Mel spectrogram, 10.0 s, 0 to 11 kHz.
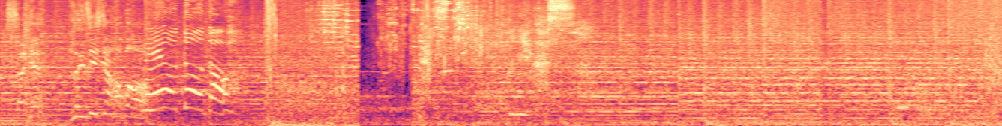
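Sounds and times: dramatic film score music: 0.0 - 10.0.

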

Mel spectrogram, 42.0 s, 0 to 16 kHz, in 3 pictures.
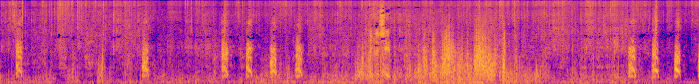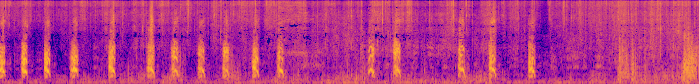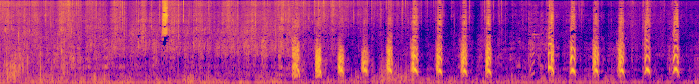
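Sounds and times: dog barking: 0.3 - 0.6, 2.5 - 3.1, 4.4 - 6.2, 12.5 - 20.0, 21.3 - 22.1, 23.0 - 24.8, 33.8 - 37.8, 38.6 - 41.6.

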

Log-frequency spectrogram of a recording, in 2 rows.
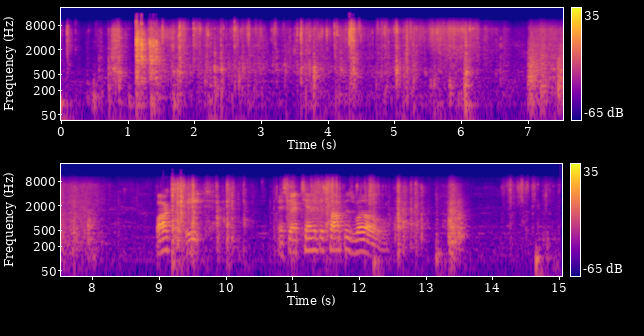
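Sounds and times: plastic shrink-wrap crinkling and tearing: 0.1 - 6.5, 9.2 - 13.1, 14.2 - 15.0.

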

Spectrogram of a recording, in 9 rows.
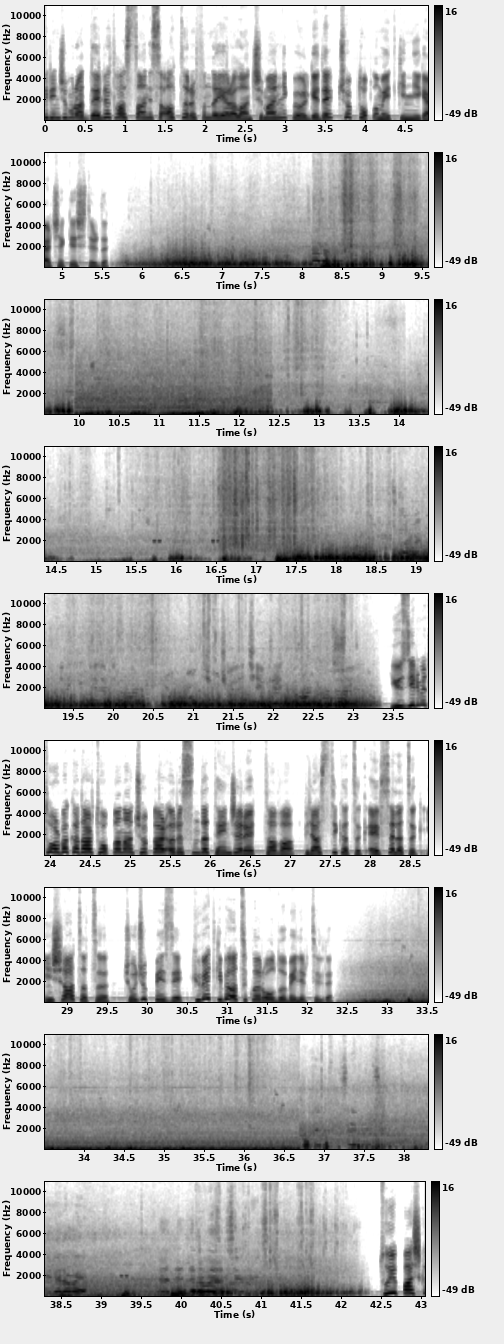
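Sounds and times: wind on microphone: 5.6 - 23.4, 32.4 - 42.4
plastic bin bag rustling: 8.2 - 9.9, 12.4 - 13.3, 15.8 - 18.2.

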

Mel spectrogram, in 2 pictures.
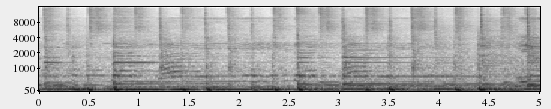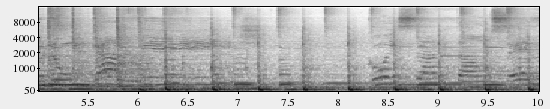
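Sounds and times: woman singing: 0.0 - 7.5, 8.1 - 10.0
bass guitar: 0.0 - 10.0
drum kit beat: 0.0 - 10.0.

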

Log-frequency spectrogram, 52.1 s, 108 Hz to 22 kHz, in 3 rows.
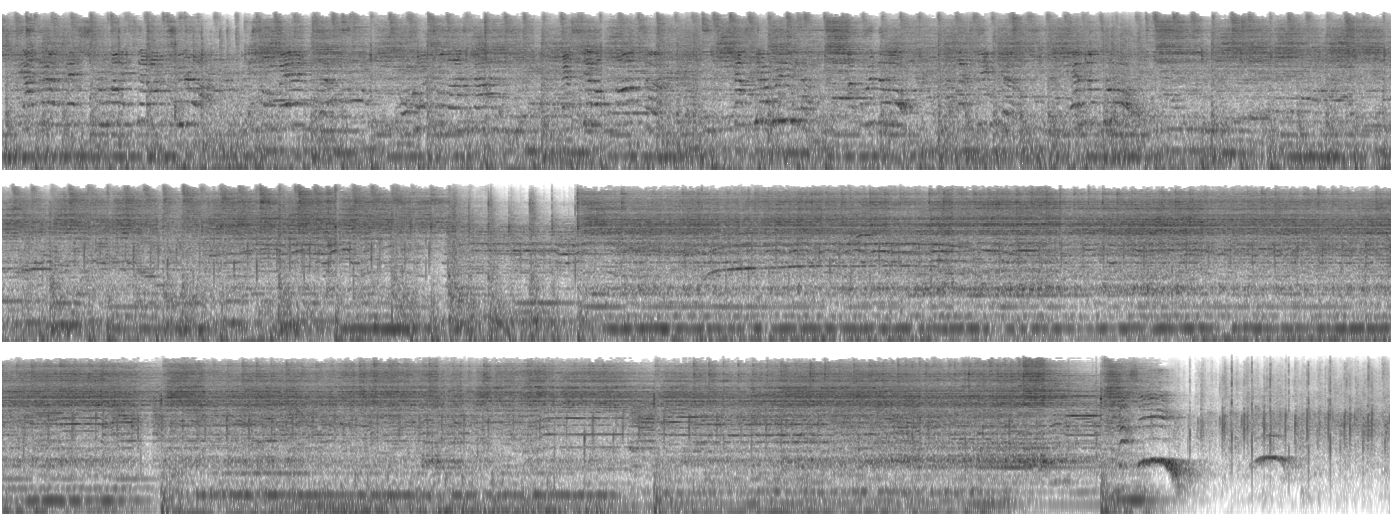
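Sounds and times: live rock band playing: 0.0 - 49.3.

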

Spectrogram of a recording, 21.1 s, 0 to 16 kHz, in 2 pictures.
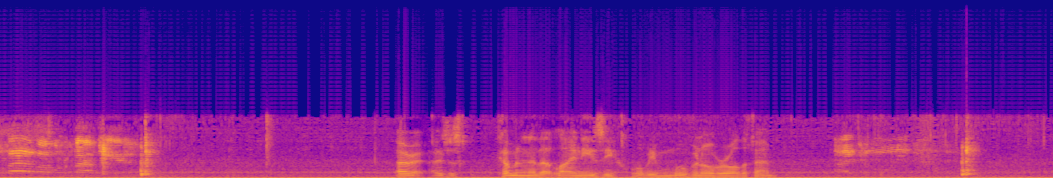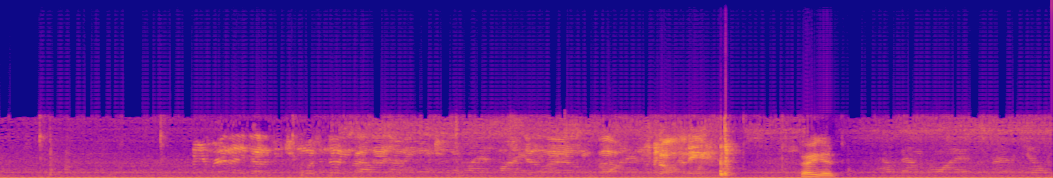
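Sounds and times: boat engines droning: 0.0 - 21.0
faint steady hum: 0.0 - 21.0.

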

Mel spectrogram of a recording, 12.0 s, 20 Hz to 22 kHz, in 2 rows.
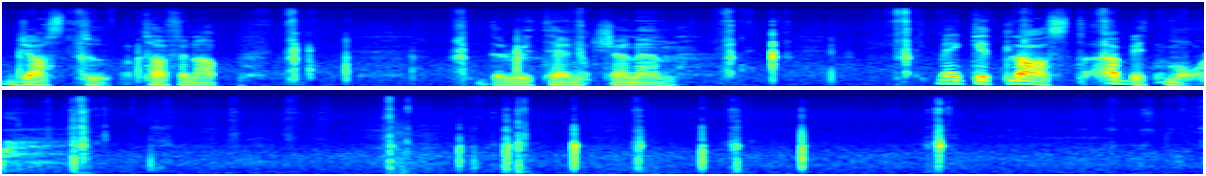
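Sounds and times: knife cutting wooden stick: 0.2 - 5.6, 6.3 - 10.8.

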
